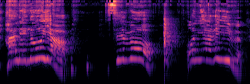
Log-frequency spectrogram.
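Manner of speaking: high, loud cry of relief; bursting with happy relief; joyful alleluia. Real, not acted. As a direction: cheer it out, thrilled it finally worked. Relieved cards finally fell out.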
